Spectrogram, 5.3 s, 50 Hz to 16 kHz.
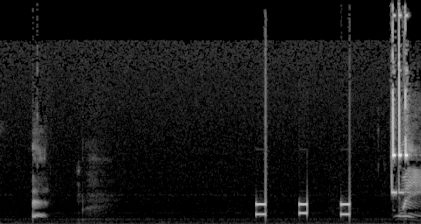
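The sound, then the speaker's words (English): Three crisp keypad beeps in steady succession as the code 6, 9, 6 is punched into a keypad in a video game, loud, followed by a brief higher electronic chirp; a short vocal-like sound comes near the start. “The code is 6, 9, and 6. Enter that code into the keyboard.”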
